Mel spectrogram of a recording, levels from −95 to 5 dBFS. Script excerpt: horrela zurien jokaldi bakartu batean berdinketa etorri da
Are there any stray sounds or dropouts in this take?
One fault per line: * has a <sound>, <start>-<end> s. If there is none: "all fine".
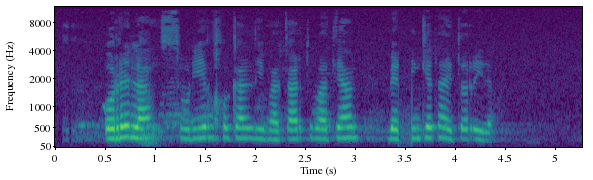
* has a dropout, 3.4-3.6 s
